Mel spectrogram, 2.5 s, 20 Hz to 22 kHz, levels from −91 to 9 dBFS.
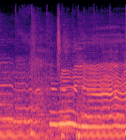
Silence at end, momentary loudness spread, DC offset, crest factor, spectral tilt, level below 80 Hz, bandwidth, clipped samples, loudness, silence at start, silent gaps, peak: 0 s; 7 LU; under 0.1%; 12 dB; -5.5 dB/octave; -32 dBFS; 18 kHz; under 0.1%; -14 LUFS; 0 s; none; -2 dBFS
